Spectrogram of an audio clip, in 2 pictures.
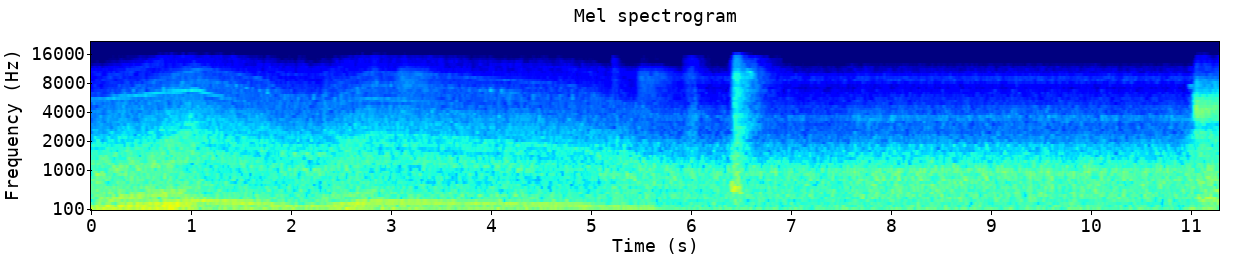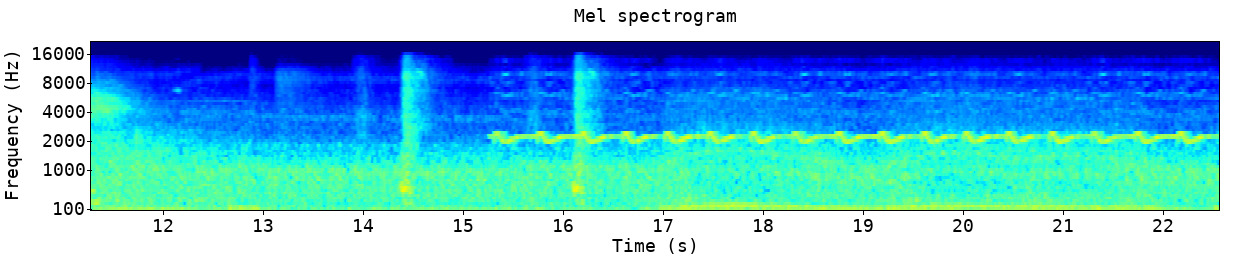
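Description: A truck engine rumbles and revs up and down.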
